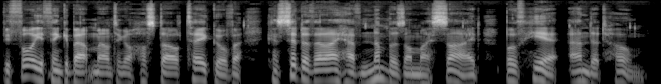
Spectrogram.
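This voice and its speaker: A man voicing a smug scheming human official who murmurs quiet, amused threats. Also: mid-range voice, normal speed, no echo, studio quality, lightly acted. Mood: sly murmur.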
